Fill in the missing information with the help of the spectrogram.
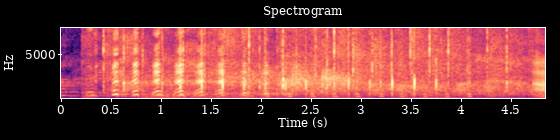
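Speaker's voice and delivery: high, long peal of real laughter. Real, not acted. Witness amused by a panel member's question, long laugh. Amused reaction to being complimented.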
